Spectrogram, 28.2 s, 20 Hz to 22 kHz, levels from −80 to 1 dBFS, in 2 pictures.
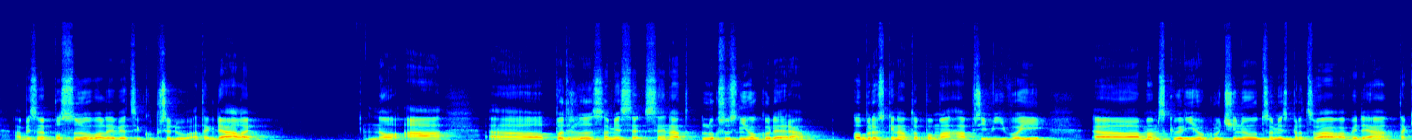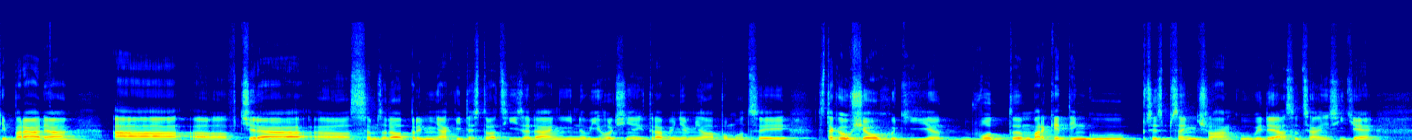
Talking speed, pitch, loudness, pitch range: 135 wpm, 110 Hz, -27 LUFS, 100-115 Hz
